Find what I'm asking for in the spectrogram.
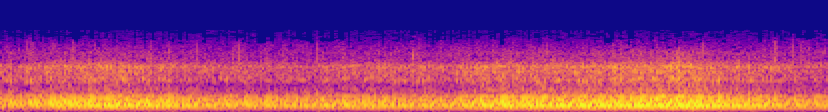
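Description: A boat engine runs hard at full throttle, a loud, steady droning roar with a rough vibrating hum that holds level throughout, with no voices over it.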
